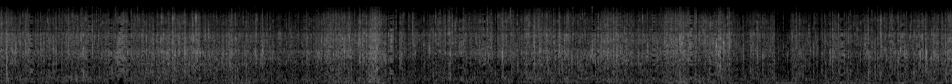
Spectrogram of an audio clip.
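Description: Fingertips scrunch and rub the film of a thin, red, printed plastic bread bag lying flat. The result is a steady, bright, dense crinkling and crackling with almost no low end, which eases briefly near the end before picking up again.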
